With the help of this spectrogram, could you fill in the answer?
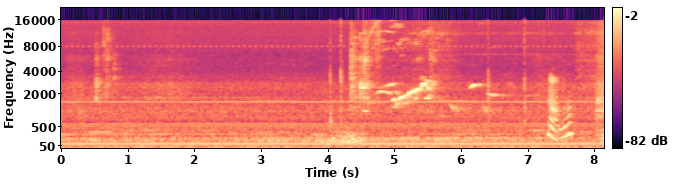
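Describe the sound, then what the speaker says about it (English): Birds squawk and chirp in the video game Detroit: Become Human, a few short tweets and calls over a steady game ambience, with a voice talking at points. "I forgot about the birds. I want to activate the birds."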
